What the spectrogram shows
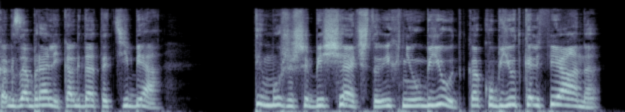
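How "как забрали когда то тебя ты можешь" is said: usual speaking voice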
